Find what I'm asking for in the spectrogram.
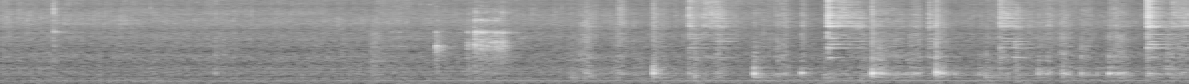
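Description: Ginger garlic paste and tomato puree go into a hot pan for chicken dum biryani, giving a low sizzle followed by irregular spoon stirring and scraping clinks against the metal, close and fairly loud.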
